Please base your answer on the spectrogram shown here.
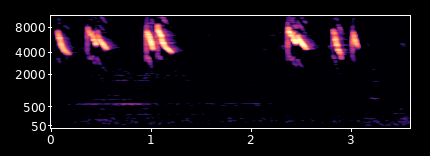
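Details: White-eye song for training caged birds: short bursts of high, sharply falling whistled notes in groups of two or three, separated by pauses, over faint low background noise.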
